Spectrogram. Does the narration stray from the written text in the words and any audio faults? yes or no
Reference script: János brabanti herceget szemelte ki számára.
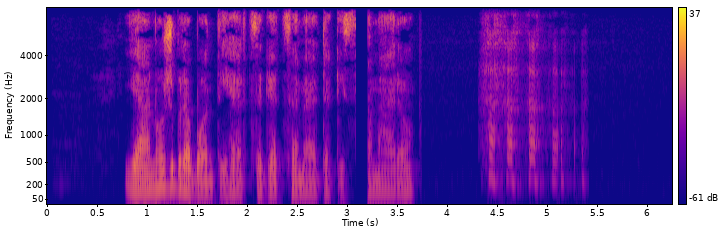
yes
